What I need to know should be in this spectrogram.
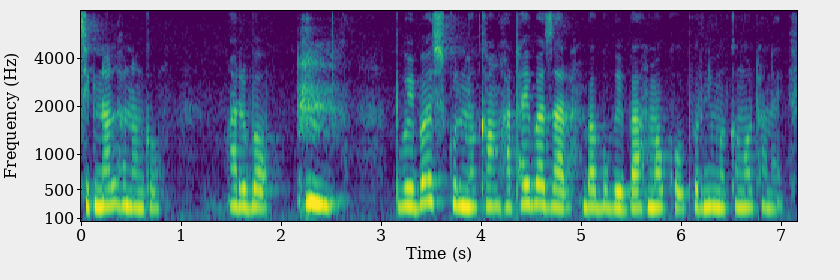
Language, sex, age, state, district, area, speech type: Bodo, female, 18-30, Assam, Kokrajhar, rural, spontaneous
